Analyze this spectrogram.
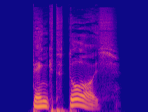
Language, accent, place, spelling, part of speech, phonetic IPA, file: German, Germany, Berlin, denkt durch, verb, [ˌdɛŋkt ˈdʊʁç], De-denkt durch.ogg
- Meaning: inflection of durchdenken: 1. third-person singular present 2. second-person plural present 3. plural imperative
